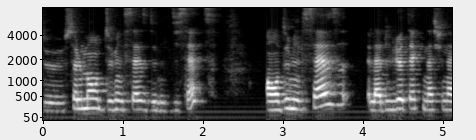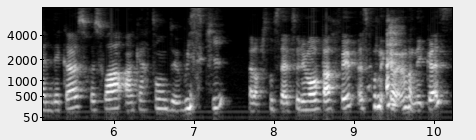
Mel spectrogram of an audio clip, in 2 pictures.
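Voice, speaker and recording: Fairly slow speech from a woman, her pitch moving in an ordinary way. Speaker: podcast co-host, art conservator-restorer. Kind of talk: casual chat. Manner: halting.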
